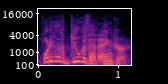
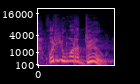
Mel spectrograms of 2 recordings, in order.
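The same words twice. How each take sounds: First: Rushed, level pressing question; quick, insistent follow-up question. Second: Asked high and bright, the word you leaned on; high questioning. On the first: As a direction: fire it off fast to press the point. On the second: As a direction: pitch the question up high as if asking the angry self. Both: Shown as a demonstration. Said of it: "What kind of result do you actually want?".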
